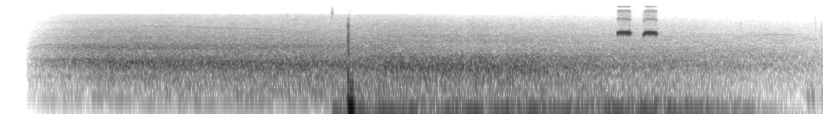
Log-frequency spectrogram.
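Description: Logo-intro sound effects: a rush of noise swells in, a sharp hit a little under two seconds in sets off a deep low rumble, and two short high pings near the end before it fades out.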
